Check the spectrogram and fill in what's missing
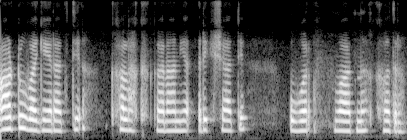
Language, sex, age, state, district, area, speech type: Kashmiri, female, 30-45, Jammu and Kashmir, Bandipora, rural, spontaneous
